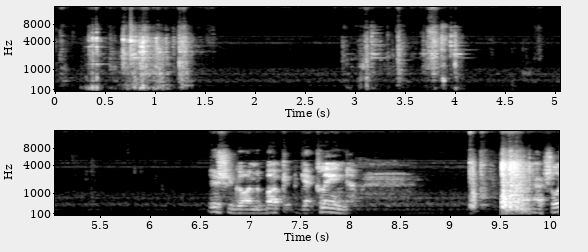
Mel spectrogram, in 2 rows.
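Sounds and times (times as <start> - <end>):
tools handled on a workbench: 2.9 - 4.1.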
